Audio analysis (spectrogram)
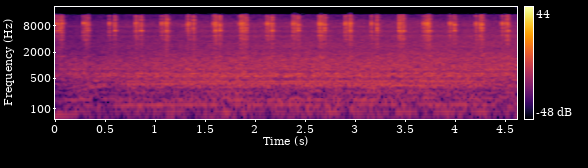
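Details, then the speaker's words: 2004 Toyota Avalon 1MZ-FE V6, flashing CEL and erratic temp gauge: crisp regular ticking about four per second from the dash, load dependent, also above 1200 rpm in park; cause not found. "so anything over 1200 RPM it starts clicking that blows my mind"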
